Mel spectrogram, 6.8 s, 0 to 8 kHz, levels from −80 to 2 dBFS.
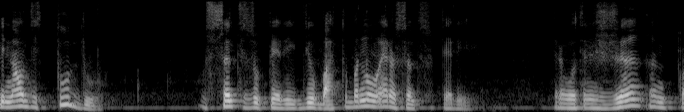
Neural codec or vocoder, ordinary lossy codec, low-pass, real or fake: codec, 16 kHz, 16 kbps, FreqCodec, smaller model; none; none; fake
